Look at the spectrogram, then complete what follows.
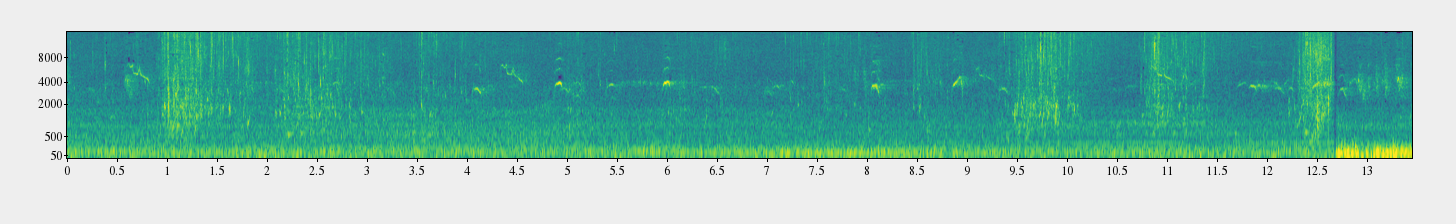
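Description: Water birds on a lake: scattered short high calls and a few splashes over a steady low rumble, which turns suddenly louder near the end.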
